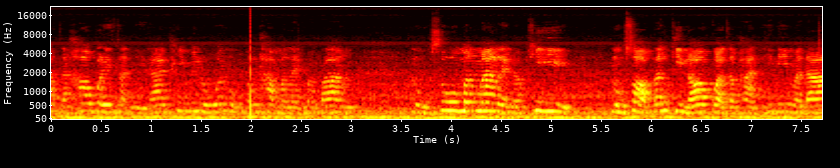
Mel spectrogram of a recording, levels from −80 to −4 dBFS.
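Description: This is a speech clip with invalid numbers at full scale. At 1.99 s there is a single sharp bang. A calculation has produced infinite or invalid values that were clamped to full scale. The burst lasts under a millisecond, which fits a 32-sample block. It is heard as one loud click rather than a pop, silence and pop.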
